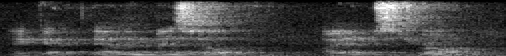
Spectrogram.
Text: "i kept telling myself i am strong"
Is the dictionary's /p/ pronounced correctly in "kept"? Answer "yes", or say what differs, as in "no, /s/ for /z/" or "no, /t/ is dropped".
no, /p/ is dropped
